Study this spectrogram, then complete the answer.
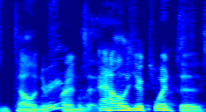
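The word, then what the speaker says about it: Iaquinta: ufc 223 had uh uh yakuenta because that is how you pronounce the names start spreading the news and telling your friends al jaquenta is how you pronounce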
